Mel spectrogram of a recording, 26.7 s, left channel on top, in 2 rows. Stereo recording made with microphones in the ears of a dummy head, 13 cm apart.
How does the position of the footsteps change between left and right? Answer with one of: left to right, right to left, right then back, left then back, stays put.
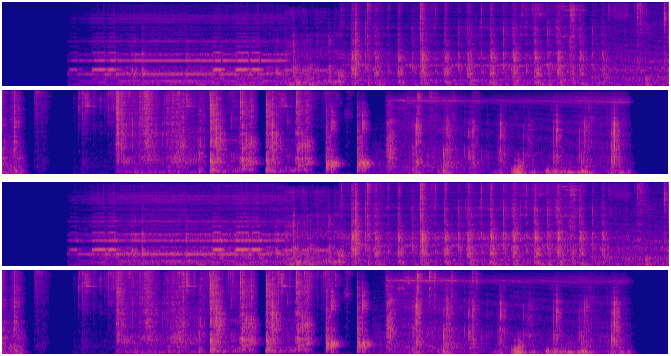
right then back.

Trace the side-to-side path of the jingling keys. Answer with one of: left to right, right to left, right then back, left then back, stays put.
left to right.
